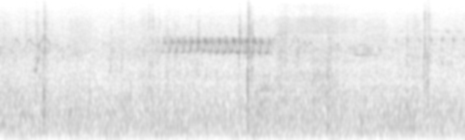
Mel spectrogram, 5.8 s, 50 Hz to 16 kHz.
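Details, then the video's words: Dark-eyed junco, a North American bird found in a small coastal garden at Rattray Head, Aberdeenshire, singing on a May 2023 morning: a single quick, even trill on one high note, lasting about one and a half seconds, over faint background noise. "Dark-eyed Junco - (singing)"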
